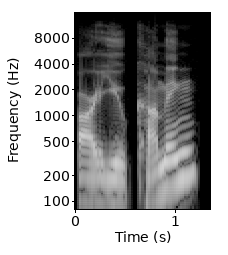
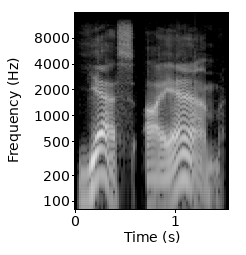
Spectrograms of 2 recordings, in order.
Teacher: are you coming? Rising tone. Yes, I am. Falling tone. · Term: intonation mapping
